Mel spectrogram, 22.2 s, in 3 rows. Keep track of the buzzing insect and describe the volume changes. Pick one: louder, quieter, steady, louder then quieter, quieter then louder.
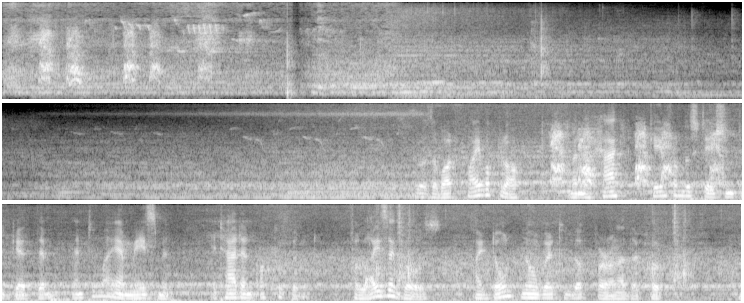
quieter then louder.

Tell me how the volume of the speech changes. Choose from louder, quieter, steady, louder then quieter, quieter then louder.
steady.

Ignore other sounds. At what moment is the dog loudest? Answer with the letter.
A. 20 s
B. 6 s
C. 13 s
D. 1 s
C.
